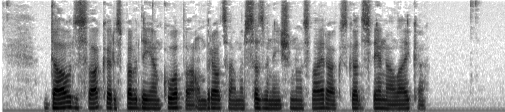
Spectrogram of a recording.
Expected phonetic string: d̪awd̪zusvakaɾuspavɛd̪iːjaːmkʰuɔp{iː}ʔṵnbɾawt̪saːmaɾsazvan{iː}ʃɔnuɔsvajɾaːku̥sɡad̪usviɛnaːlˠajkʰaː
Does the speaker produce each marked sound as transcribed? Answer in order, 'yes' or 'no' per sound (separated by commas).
no, yes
